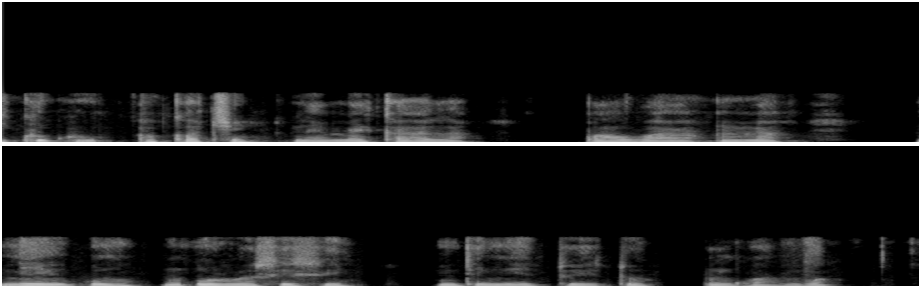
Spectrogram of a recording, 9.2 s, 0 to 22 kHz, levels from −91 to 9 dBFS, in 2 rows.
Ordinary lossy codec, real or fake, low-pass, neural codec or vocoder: none; fake; none; codec, 16 kHz, 4 kbps, FreqCodec, smaller model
